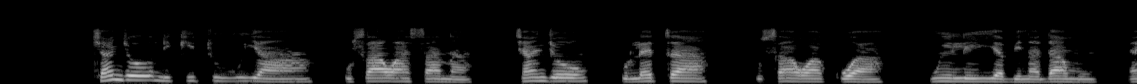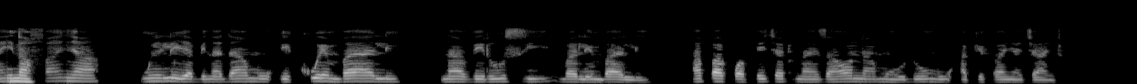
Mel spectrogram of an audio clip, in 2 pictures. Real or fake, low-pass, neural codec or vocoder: fake; 5.4 kHz; vocoder, 44.1 kHz, 128 mel bands every 512 samples, BigVGAN v2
